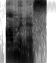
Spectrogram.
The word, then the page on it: ominous: Indian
